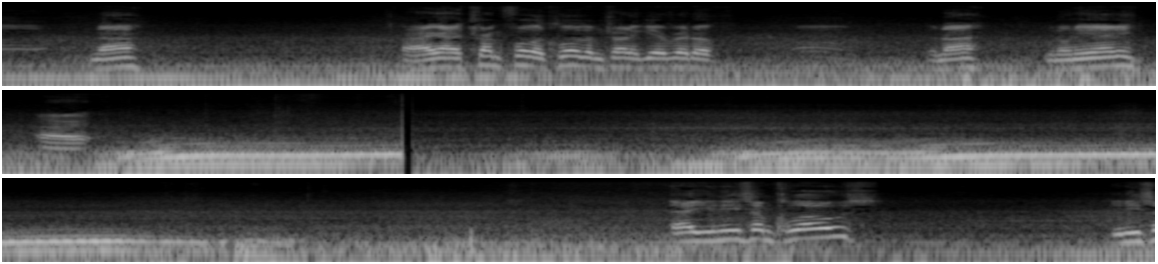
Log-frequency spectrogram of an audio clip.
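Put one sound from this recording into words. A car engine hums low and steadily.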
